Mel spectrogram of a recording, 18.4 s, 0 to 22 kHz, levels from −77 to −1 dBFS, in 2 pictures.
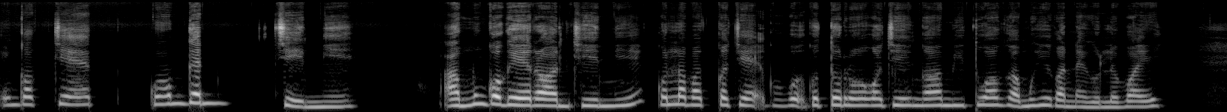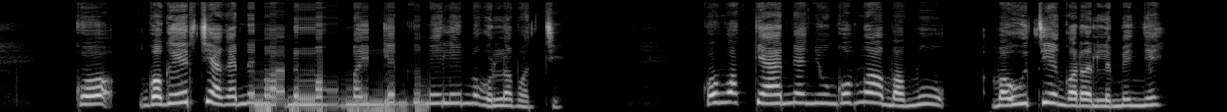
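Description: At 11.08 s the speech goes robotic, and it stays that way until 12.44 s. What you hear is a stiff, metallic buzz pinned at about 66.8 Hz that still loosely follows the talking. That's the classic robotic sound from repeated short buffers. The likely cause is new audio arriving too late, so playback keeps looping the last roughly 15 ms chunk for most of that stretch and drops the real material in between.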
